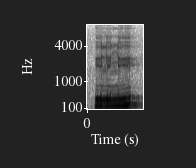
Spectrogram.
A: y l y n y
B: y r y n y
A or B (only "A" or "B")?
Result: A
